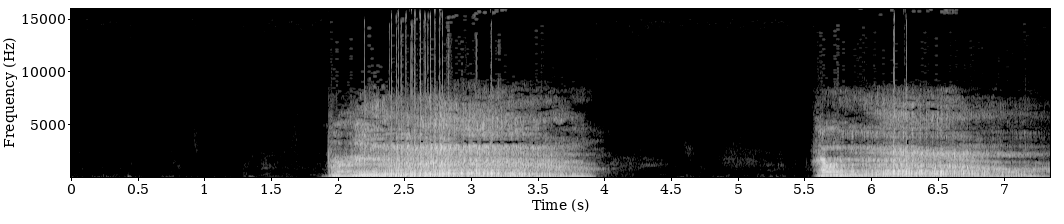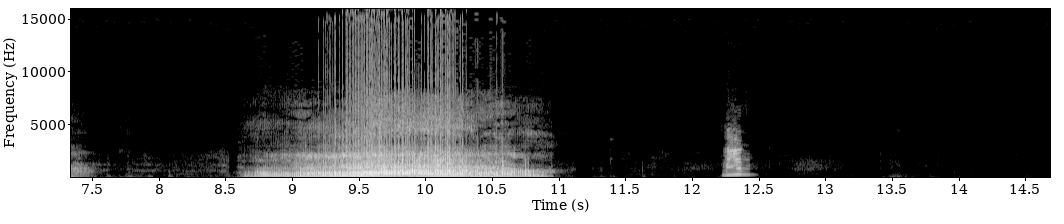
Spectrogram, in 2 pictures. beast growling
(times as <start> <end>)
1.9 4.0, 5.6 7.5, 8.6 11.0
